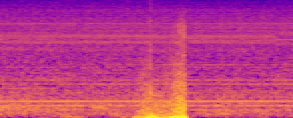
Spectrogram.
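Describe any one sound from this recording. Spectators clap briefly.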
